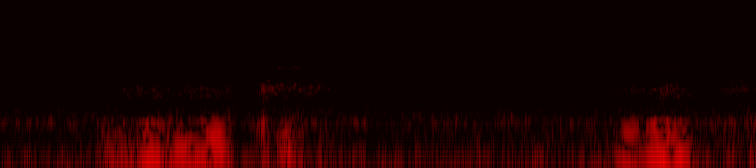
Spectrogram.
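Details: Real-time recording of a person asleep: soft, buzzing snores on the breaths in pairs, with a long quiet gap between them, in a hissy room; snoring.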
